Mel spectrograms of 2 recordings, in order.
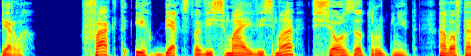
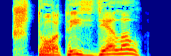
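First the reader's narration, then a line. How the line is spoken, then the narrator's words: Roar. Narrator (Russian): взревел Вульф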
